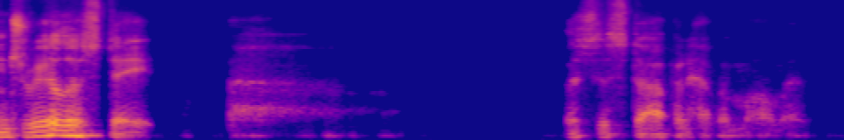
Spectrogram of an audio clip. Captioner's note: sighs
